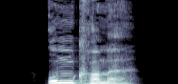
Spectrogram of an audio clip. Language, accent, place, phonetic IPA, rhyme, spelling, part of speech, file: German, Germany, Berlin, [ˈʊmˌkɔmə], -ʊmkɔmə, umkomme, verb, De-umkomme.ogg
- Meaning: inflection of umkommen: 1. first-person singular dependent present 2. first/third-person singular dependent subjunctive I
